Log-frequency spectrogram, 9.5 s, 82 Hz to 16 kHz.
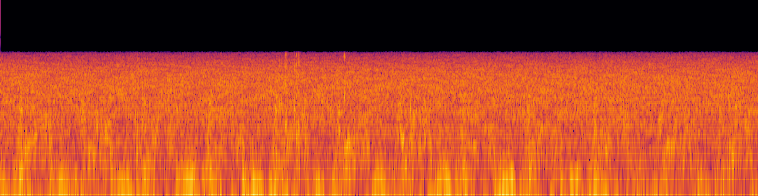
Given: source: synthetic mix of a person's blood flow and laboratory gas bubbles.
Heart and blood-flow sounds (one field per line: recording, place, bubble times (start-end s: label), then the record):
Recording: Doppler ultrasound of blood flow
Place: precordium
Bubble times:
1.67-1.76 s: bubbles
3.45-3.84 s: bubbles
4.28-4.34 s: bubbles
4.40-4.48 s: bubbles
4.99-5.16 s: bubbles
From the record:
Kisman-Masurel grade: 121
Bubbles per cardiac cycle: 1 to 2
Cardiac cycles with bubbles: 10 to 50%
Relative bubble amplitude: barely perceptible (0.100 to 0.250)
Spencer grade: 2 (many but less than half of the cardiac periods contain bubble signals, singularly or in groups)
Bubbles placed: anywhere in the cardiac cycle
